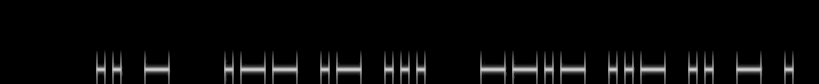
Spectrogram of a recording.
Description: Morse code, heard as a keyed tone, about 15 wpm, 700 Hz. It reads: IT WAS QUITE
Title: Sentences from Top 1500 Words 15wpm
